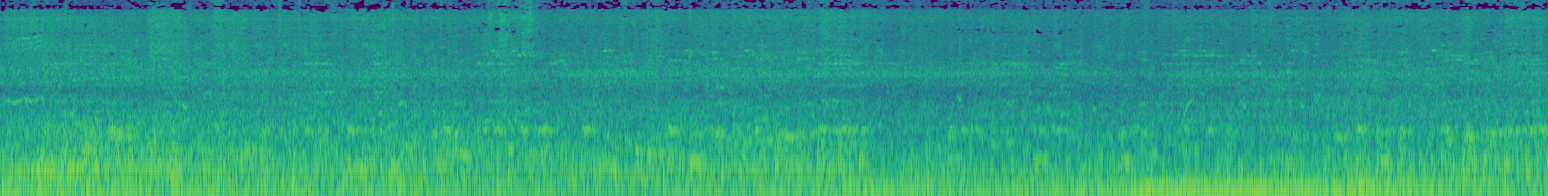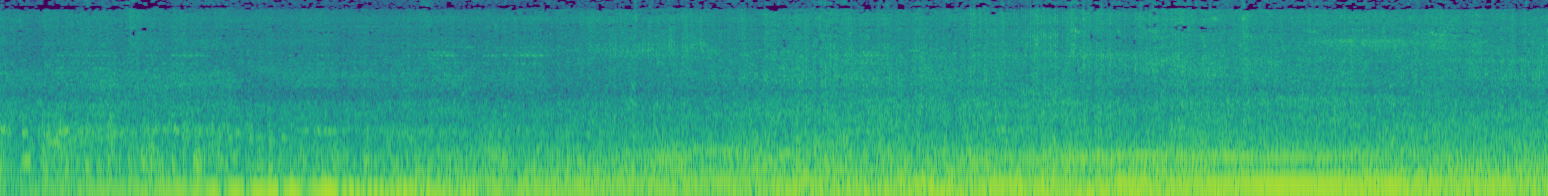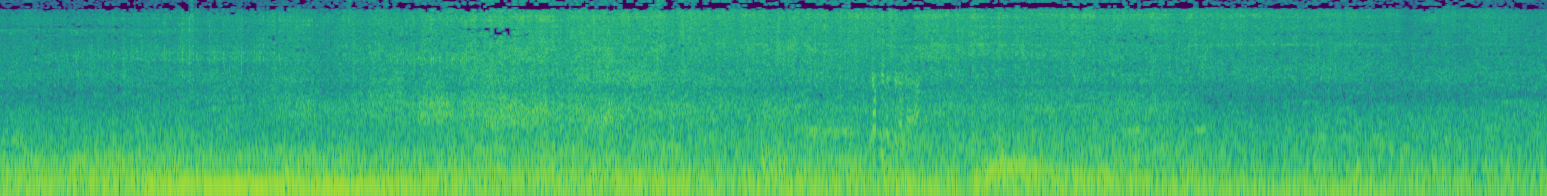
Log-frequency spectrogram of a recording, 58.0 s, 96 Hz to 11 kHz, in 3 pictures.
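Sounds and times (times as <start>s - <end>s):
heavy diesel vehicles driving past: 0.0s - 58.0s.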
